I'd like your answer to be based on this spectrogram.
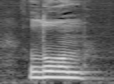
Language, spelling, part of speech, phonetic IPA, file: Ukrainian, лом, noun, [ɫɔm], Uk-лом.ogg
- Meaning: 1. crowbar 2. scrap, waste, debris (broken items, or fit only for recycling, usually of metal) 3. dry branches or twigs that have fallen on the ground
